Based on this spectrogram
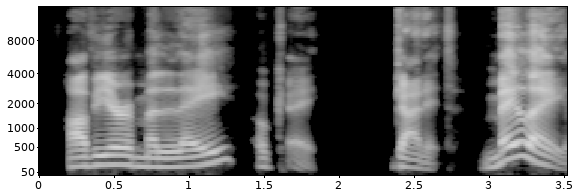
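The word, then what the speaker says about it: Milei: your pronunciation is wrong it's Malay so it's Malay is how you say it Javier Malay okay got it melee like Melee melee um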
